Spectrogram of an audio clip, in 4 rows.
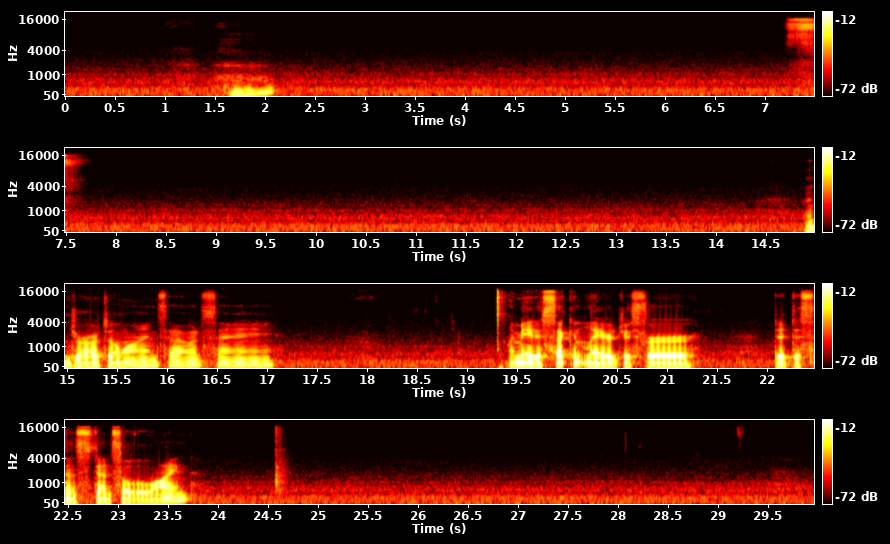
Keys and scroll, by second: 22.5 ctrl+z, 27.5 ctrl+z.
